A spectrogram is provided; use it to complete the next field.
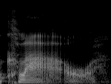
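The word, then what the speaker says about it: Klaue: number eight we have colonel clau or colonel claw if you want to pronounce it in the anglicized format that he later changed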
